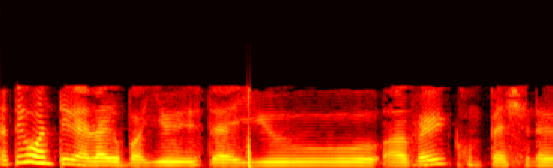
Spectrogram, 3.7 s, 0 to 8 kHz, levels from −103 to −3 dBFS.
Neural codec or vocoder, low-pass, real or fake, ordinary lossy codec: none; 7.2 kHz; real; AAC, 16 kbps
